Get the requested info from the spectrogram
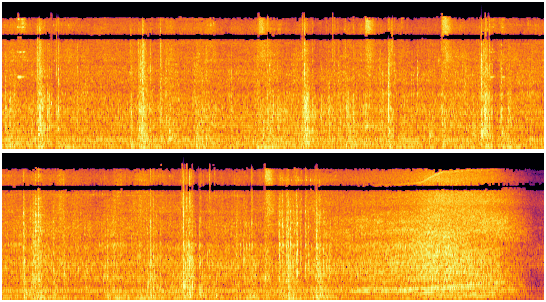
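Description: Front-loading garbage truck fitted with a Curotto Can, its diesel engine running loudly under repeated sharp bangs and clanks from the collection equipment. Near the end the engine revs up with a rising pitch.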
